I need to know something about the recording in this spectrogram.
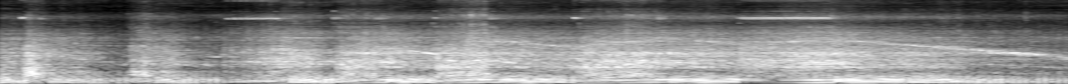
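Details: Honda Beat FI ESP scooter after repairing a loss of ignition traced through its wiring: the small engine ticks over at a steady, even idle with no misfires or stumbles; normal idle.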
